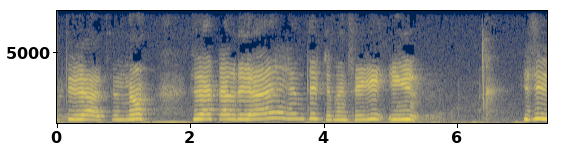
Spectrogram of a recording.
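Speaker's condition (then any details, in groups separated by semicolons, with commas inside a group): Cerebral palsy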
